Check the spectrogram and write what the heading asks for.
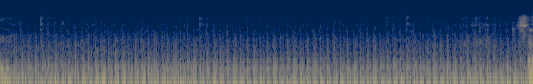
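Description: Steady low hum of background noise, with no other distinct sound.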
